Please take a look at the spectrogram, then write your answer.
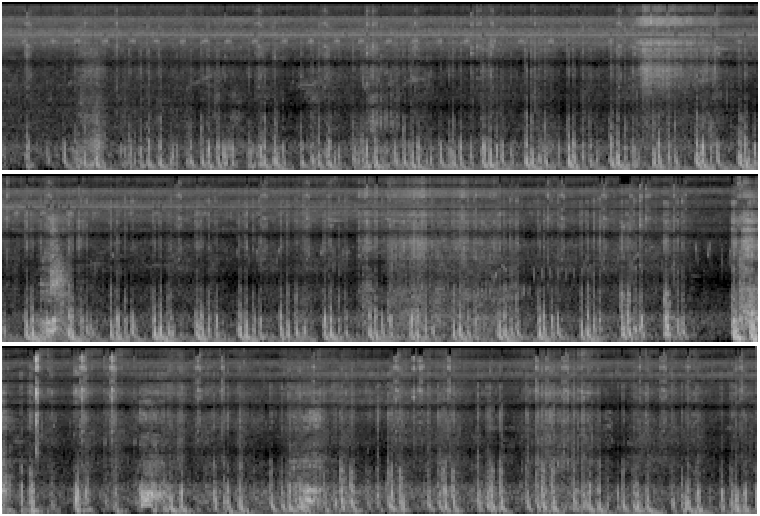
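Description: A horse's hooves clip-clop steadily in the video game Assassin's Creed Valhalla near a river, a brisk rhythmic trot that goes on for over twenty seconds with a brief pause midway and an occasional whinny.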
